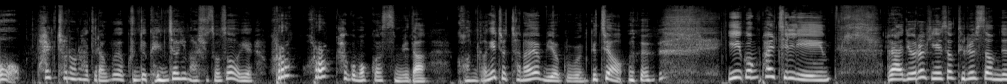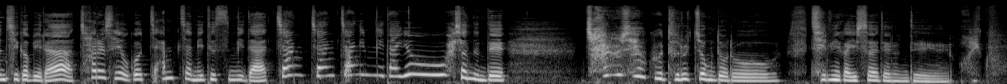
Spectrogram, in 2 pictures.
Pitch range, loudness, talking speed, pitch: 190-300 Hz, -18 LUFS, 305 characters per minute, 230 Hz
